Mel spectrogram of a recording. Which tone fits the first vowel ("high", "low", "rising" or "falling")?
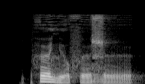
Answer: high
